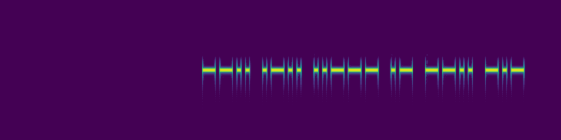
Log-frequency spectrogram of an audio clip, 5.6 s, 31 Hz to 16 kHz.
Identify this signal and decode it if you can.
Morse code, heard as a keyed tone, about 28 wpm, 700 Hz. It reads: ZL2AZK
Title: DXCC-100 Call Signs - 6 Characters - 28wpm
